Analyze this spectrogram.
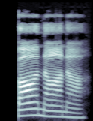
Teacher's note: in the word banana, the stress is on the second syllable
